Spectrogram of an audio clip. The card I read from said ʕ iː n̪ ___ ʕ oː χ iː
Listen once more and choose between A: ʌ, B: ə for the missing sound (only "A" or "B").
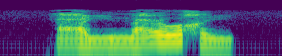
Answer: B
